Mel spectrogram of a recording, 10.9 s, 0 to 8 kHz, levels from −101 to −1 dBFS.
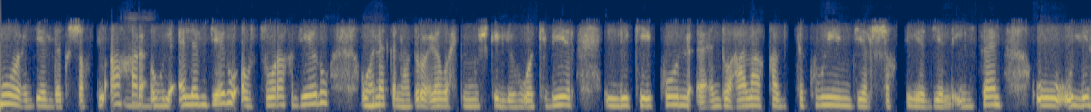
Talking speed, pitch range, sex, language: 155 wpm, 185-235 Hz, female, Arabic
